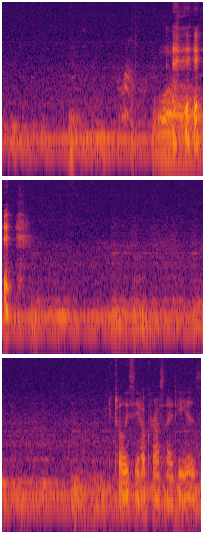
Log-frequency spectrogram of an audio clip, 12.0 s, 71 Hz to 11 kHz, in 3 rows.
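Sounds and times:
person laughing: 3.1 - 4.6.

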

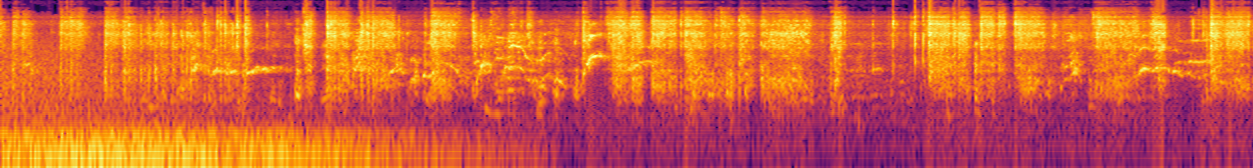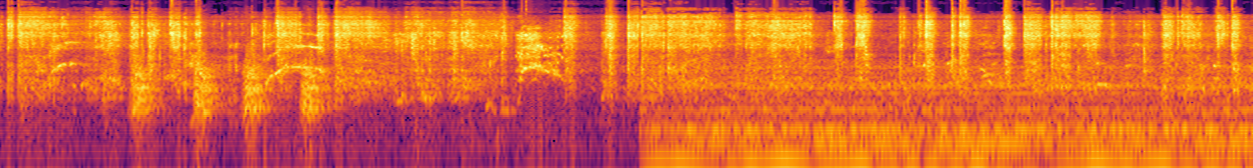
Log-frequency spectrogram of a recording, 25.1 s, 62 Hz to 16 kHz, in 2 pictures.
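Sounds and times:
music with low sustained tones: 0.0 - 5.4, 19.0 - 25.0.

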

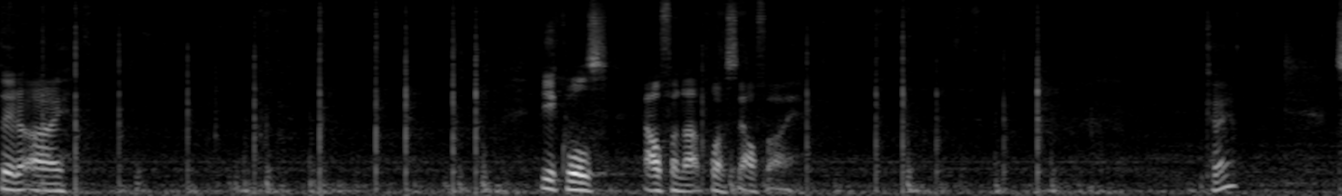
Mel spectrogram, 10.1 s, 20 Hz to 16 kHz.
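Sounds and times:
chalk tapping on blackboard: 0.0 - 3.9, 5.0 - 8.4.

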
